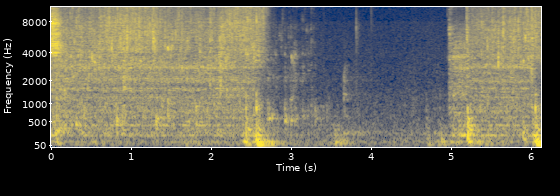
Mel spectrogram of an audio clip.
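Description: Bathroom sink tap running as lather is rinsed off a Karve aluminium safety razor. The water shuts off about three seconds in and comes back on about five seconds in.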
